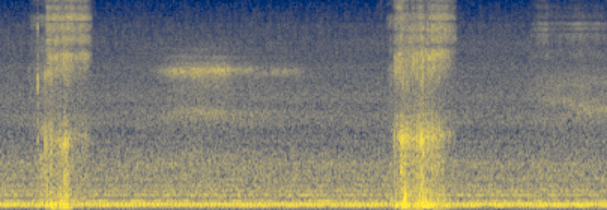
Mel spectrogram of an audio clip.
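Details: Heavy snoring from a sleeper who was out cold, recorded by a family member; mouth open and drooling, with a sore uvula and soft palate afterward. Two loud, harsh, rattling snores on inhalation over a steady low room hum.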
